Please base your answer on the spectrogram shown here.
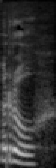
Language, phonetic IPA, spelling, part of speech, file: Polish, [rux], ruch, noun, Pl-ruch.ogg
